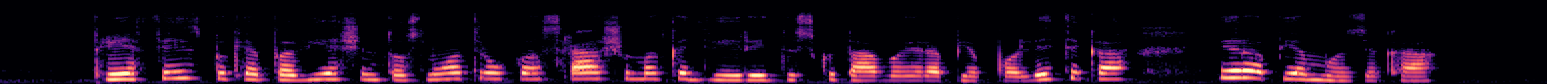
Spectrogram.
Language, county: Lithuanian, Vilnius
